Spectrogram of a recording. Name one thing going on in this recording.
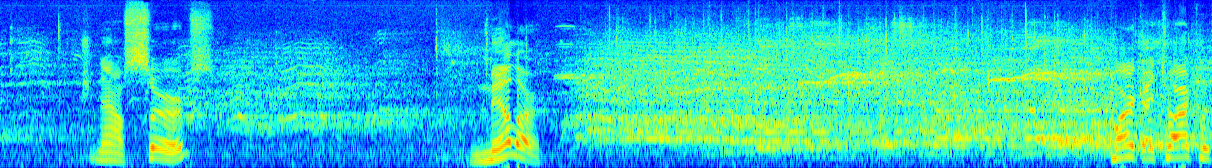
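Young women shout excitedly on the court.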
